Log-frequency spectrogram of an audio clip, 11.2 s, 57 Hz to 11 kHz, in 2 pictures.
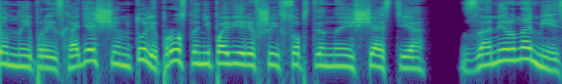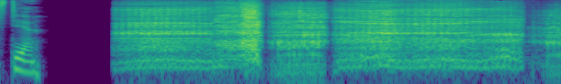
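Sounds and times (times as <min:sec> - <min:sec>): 
speech: 0:00.0 - 0:06.1, 0:06.8 - 0:07.0
wolf growling in a snowy setting: 0:06.8 - 0:11.2.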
